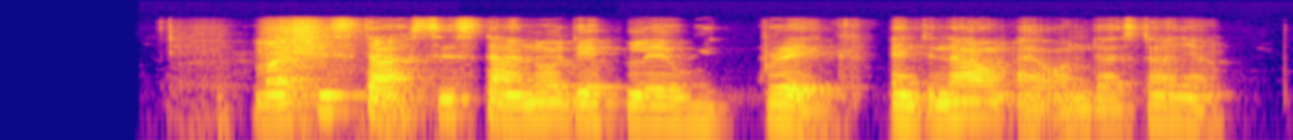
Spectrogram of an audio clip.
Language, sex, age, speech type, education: Nigerian Pidgin, male, 15-29, spontaneous, tertiary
